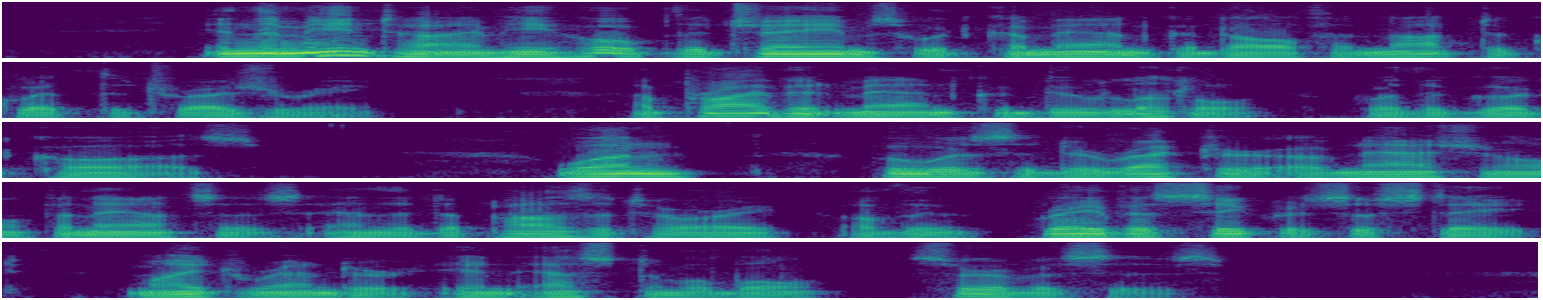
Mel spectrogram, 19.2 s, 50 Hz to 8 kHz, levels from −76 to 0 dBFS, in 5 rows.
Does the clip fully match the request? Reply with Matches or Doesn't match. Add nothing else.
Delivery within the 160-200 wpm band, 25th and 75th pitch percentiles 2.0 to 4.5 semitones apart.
Doesn't match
